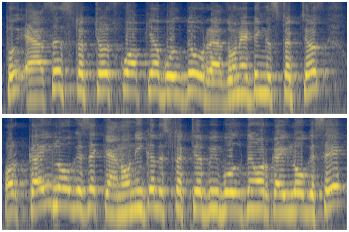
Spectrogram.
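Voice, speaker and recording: A man teaching an exam-prep chemistry lecture, asking the class questions and answering them himself, calling students "bhai". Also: extremely high pitch. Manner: repetitive, asks and answers own questions; calls listeners "bhai".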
